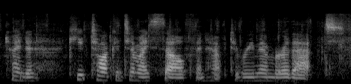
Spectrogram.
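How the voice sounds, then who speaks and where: A woman mumbles at a fairly slow pace over noticeable background noise. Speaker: mixed media artist. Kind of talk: tutorial. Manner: mumbling; casual, thinking aloud.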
